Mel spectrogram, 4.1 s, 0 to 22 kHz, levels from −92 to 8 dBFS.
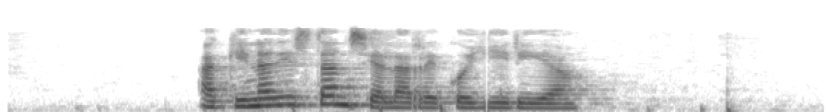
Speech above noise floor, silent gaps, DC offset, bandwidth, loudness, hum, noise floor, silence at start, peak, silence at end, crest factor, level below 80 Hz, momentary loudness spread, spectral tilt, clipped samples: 46 dB; none; under 0.1%; 8 kHz; -25 LUFS; none; -71 dBFS; 1 s; -10 dBFS; 0.45 s; 18 dB; -58 dBFS; 8 LU; -5 dB/octave; under 0.1%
